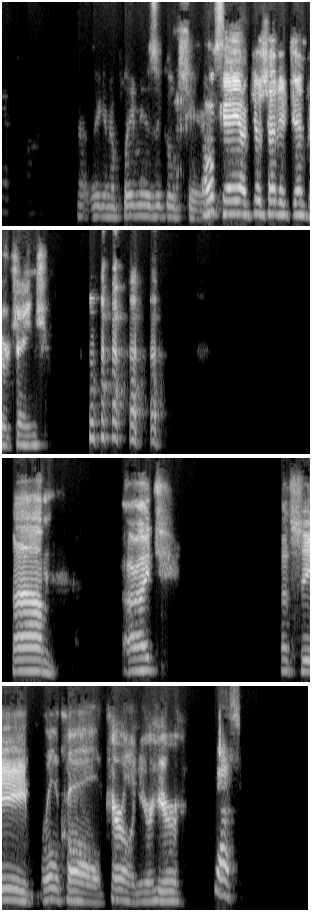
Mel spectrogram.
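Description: An elderly man talks calmly over an online call.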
